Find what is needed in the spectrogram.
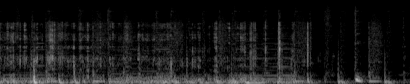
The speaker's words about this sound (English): I don't know if my microphones can pick that up or not. I heard paper.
